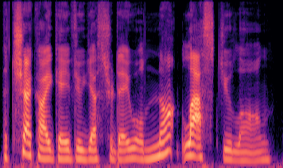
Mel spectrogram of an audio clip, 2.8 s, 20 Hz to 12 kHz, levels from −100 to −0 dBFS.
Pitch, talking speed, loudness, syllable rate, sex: 155 Hz, 235 wpm, -22 LUFS, 4.9 syllables/s, female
